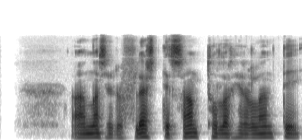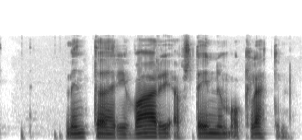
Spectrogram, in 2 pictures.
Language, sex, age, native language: Icelandic, male, 40-49, Icelandic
